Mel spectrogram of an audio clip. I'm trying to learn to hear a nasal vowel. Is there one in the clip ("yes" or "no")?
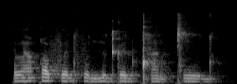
yes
